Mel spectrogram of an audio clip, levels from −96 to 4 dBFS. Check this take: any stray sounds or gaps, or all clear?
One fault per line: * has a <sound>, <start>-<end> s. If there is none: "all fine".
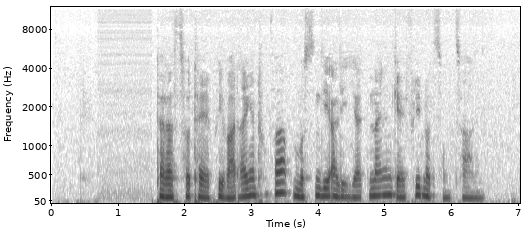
all fine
